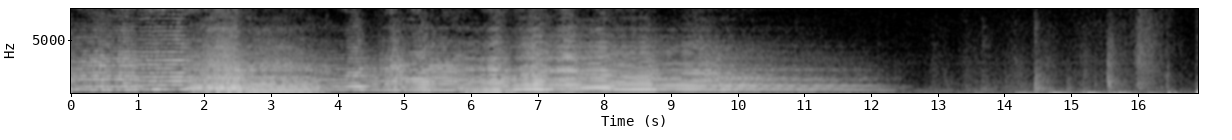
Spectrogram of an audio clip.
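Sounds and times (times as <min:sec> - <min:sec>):
viola: 0:00.0 - 0:12.6.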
